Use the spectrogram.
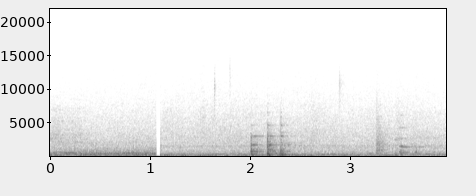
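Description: A lid set onto a pot of boiling potatoes: a few light metallic clinks and clatters midway, over a low steady simmering hum in a quiet kitchen.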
